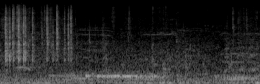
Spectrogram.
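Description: A low, soft coo from a flying pigeon being handled drones steadily for about a second, with faint rustling and handling noise around it.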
